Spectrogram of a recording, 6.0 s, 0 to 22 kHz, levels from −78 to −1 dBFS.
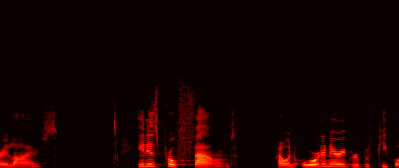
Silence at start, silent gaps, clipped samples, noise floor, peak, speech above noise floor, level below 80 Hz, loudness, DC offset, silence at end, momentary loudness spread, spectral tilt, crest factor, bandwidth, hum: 0 s; none; under 0.1%; -77 dBFS; -22 dBFS; 36 dB; under -90 dBFS; -40 LUFS; under 0.1%; 0 s; 23 LU; -2.5 dB/octave; 20 dB; 14 kHz; none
